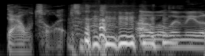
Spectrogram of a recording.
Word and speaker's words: Daltite: makes sense i mean some some people pronounce it wrong who cares it is whatever you want it to be but it is dow type wasn't there another question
